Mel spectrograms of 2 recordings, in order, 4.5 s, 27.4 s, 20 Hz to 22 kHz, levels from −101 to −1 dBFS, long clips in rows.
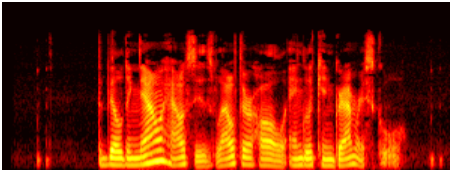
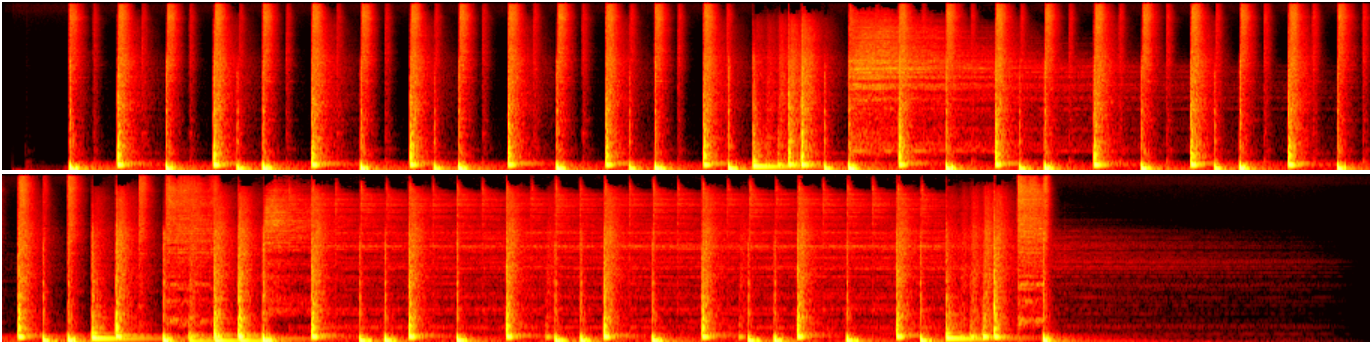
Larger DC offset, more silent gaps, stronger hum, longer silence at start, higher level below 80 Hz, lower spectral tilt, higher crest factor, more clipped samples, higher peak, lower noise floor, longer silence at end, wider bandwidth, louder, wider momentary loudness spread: neither; neither; neither; first, 0.95 s vs 0.65 s; second, -78 dBFS vs -28 dBFS; about the same, -5.5 dB/octave vs -5.5 dB/octave; about the same, 22 dB vs 22 dB; neither; second, -8 dBFS vs -2 dBFS; second, -72 dBFS vs -78 dBFS; second, 0.15 s vs 3.15 s; second, 10.5 kHz vs over 20 kHz; about the same, -27 LUFS vs -25 LUFS; first, 16 LU vs 7 LU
